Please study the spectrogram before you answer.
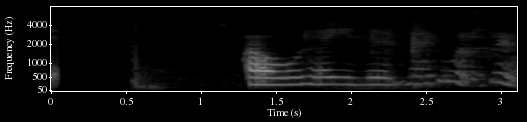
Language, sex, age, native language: Icelandic, male, 9, Icelandic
